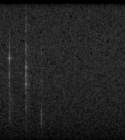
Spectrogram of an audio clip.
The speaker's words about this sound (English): Stop clicking the pen. Oh, that's the another one, is it? Sorry.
